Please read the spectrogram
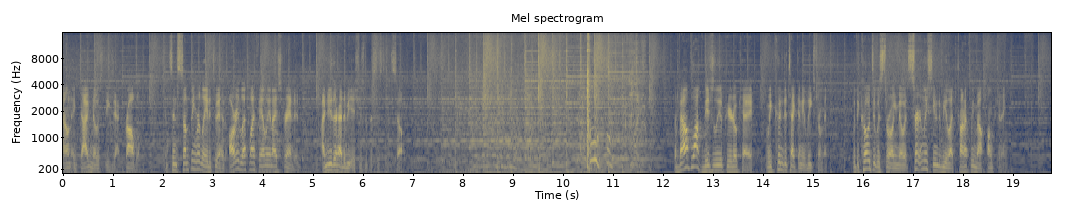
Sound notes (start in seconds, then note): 7.3 upbeat synth music continues; 10.4 metal hitting metal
